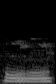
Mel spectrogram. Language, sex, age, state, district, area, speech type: Kannada, female, 45-60, Karnataka, Udupi, rural, spontaneous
